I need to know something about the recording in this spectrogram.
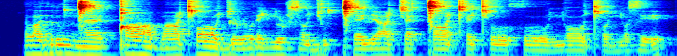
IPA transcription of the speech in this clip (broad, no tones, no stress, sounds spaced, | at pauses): lˠ e r u ŋ͡ǀ æː ǃ ɑː b ɑː cʰ ɔː ɟ o ɭ o ɾ ɛ ɲ u ɭ z ɔ ɟ u ǀʰ ɛ lʲ ɑː c æ ǀ ɑ cʰ ɛ cʰ oː x oː ɲ ɔː cʰ ɔ ɲ ɔ z e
